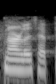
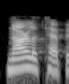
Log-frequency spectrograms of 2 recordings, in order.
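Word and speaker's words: Nyarlathotep: Narlatep, which I don't know if I'm saying it right. – That sounds right because he's more Egyptian. – Yeah. I do like Narlatep.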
